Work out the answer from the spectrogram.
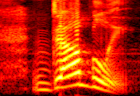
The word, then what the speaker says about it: doubly: Doubly. Here we go. Stress goes on the first syllable. It's doubly. Doubly. Not doubly. It's doubly. Doubly. 2 syllables.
